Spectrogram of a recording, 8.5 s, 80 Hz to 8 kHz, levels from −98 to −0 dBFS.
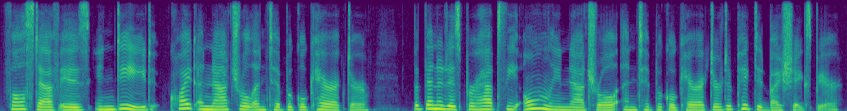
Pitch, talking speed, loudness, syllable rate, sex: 215 Hz, 165 wpm, -17 LUFS, 5.8 syllables/s, female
